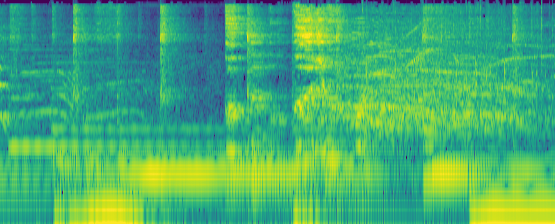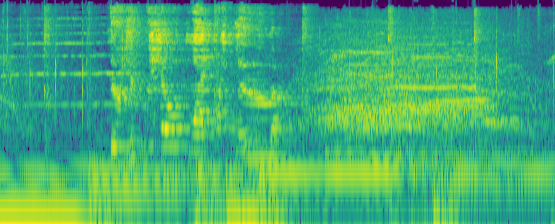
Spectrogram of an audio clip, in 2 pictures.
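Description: Live rock band playing: an electric guitar leads with bending, wavering notes over sustained bass notes and drums, with the audience cheering.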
